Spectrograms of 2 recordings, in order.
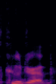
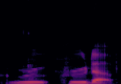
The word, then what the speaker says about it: Crudup: I full on thought it was Crudup. It's Crudup.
